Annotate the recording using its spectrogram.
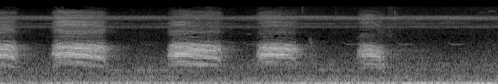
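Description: A crow caws loudly and harshly, several times.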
